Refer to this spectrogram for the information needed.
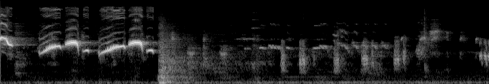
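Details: Wambi bird song: a few loud, looping whistled notes for a second and a half, followed by a thump and soft, scattered chirps.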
